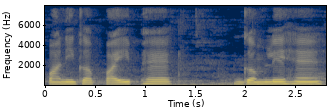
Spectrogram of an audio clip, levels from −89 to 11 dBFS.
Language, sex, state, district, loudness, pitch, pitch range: Hindi, female, Bihar, West Champaran, -14 LUFS, 180 Hz, 175-185 Hz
